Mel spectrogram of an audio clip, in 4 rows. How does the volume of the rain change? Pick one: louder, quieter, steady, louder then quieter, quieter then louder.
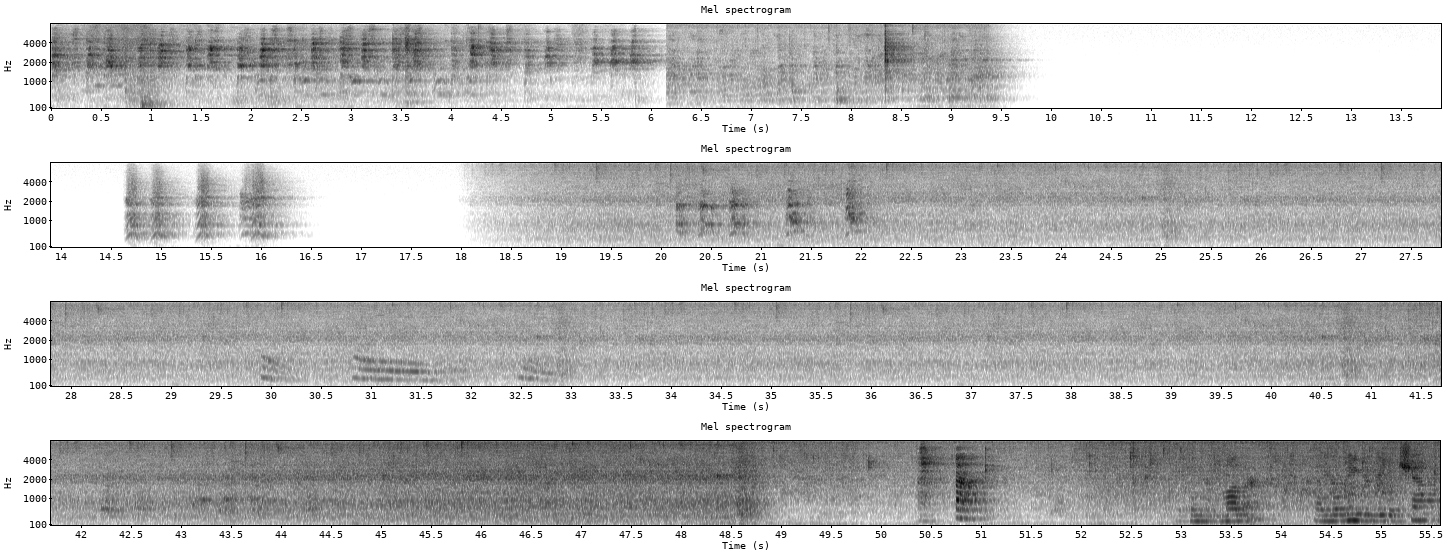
louder.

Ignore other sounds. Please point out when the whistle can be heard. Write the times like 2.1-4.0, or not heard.
not heard.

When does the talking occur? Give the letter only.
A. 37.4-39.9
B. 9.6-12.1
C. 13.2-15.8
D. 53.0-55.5
D.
